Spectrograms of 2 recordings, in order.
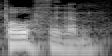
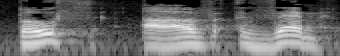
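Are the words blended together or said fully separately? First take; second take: blended; full. First: The words run together into one reduced chunk. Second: Each word is pronounced fully and separately. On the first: "뭔가 도시 이름 같아요" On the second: "Both of them 했다면 더 발음이 듣기 쉬웠겠지만"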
